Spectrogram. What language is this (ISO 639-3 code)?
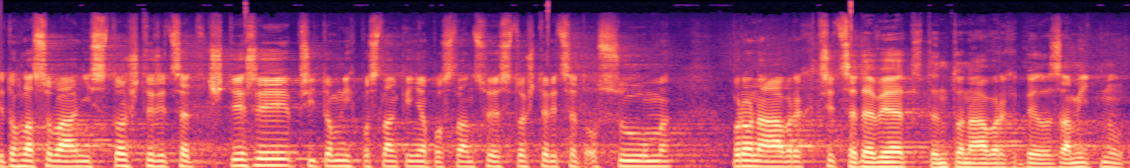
ces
